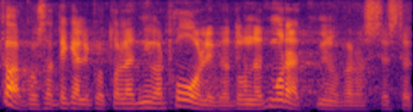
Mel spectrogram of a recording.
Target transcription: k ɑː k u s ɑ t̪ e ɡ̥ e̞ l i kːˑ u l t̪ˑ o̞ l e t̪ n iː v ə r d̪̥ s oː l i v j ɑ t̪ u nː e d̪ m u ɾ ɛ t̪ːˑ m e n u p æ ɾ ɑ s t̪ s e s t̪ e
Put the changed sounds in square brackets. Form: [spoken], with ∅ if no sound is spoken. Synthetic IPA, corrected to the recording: k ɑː k u s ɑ t̪ e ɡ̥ e̞ l i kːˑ u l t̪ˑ o̞ l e [d̪] n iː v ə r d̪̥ [h] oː l i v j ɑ t̪ u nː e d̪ m u ɾ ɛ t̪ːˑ m [i] n u p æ ɾ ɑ s t̪ s e s t̪ e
